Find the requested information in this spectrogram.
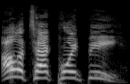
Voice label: ATTACK, Soldier Male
